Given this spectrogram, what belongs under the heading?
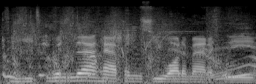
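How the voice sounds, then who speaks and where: A man's voice: medium pitch, brisk. A man chatting casually as he plays a video game, explaining how things work in an informal way. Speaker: gamer playing online matches. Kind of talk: casual gaming chat, explaining game mechanics. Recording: music playing behind the voice. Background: music.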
